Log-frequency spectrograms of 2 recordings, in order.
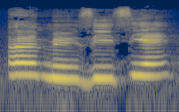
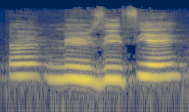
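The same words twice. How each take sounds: The two takes are said the same way.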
